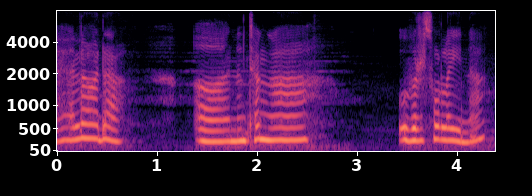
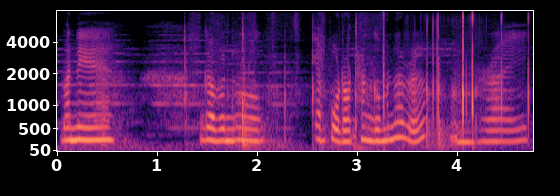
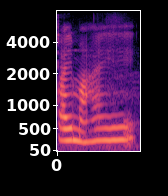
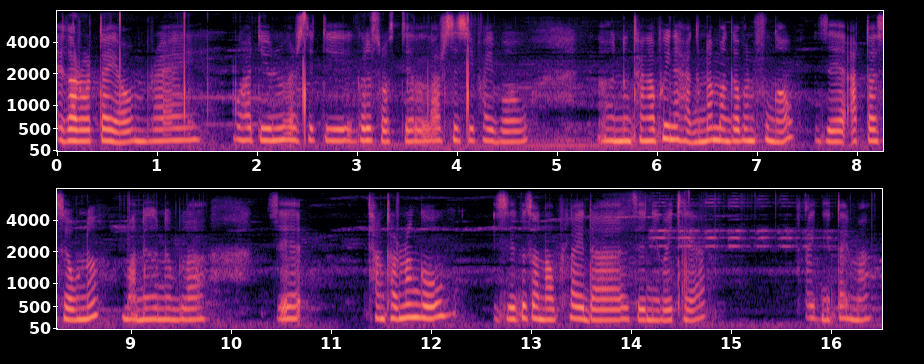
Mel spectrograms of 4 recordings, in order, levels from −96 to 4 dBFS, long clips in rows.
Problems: low volume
